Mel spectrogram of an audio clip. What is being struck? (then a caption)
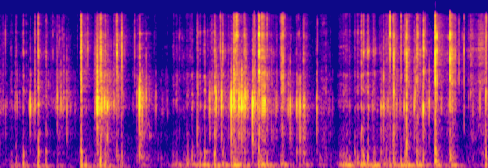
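Bar of soap. A utility knife blade scrapes and carves white shavings off a solid, dry, yellow polka-dot bar of soap held in the hand. Dense, crisp scraping and crackling clicks come in quick bursts, with bright, high-pitched edges and almost no low end. Each sound is short and dry, with no ring after it.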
